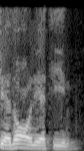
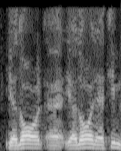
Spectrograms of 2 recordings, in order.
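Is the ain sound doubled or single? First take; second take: single; doubled. First: The ain sound is short and single. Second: The ain sound is held and doubled. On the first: The speaker calls it wrong. "ما قلتش يدع اليتيم" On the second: The speaker calls it right. "انا عندي العين هنا مشدده"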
